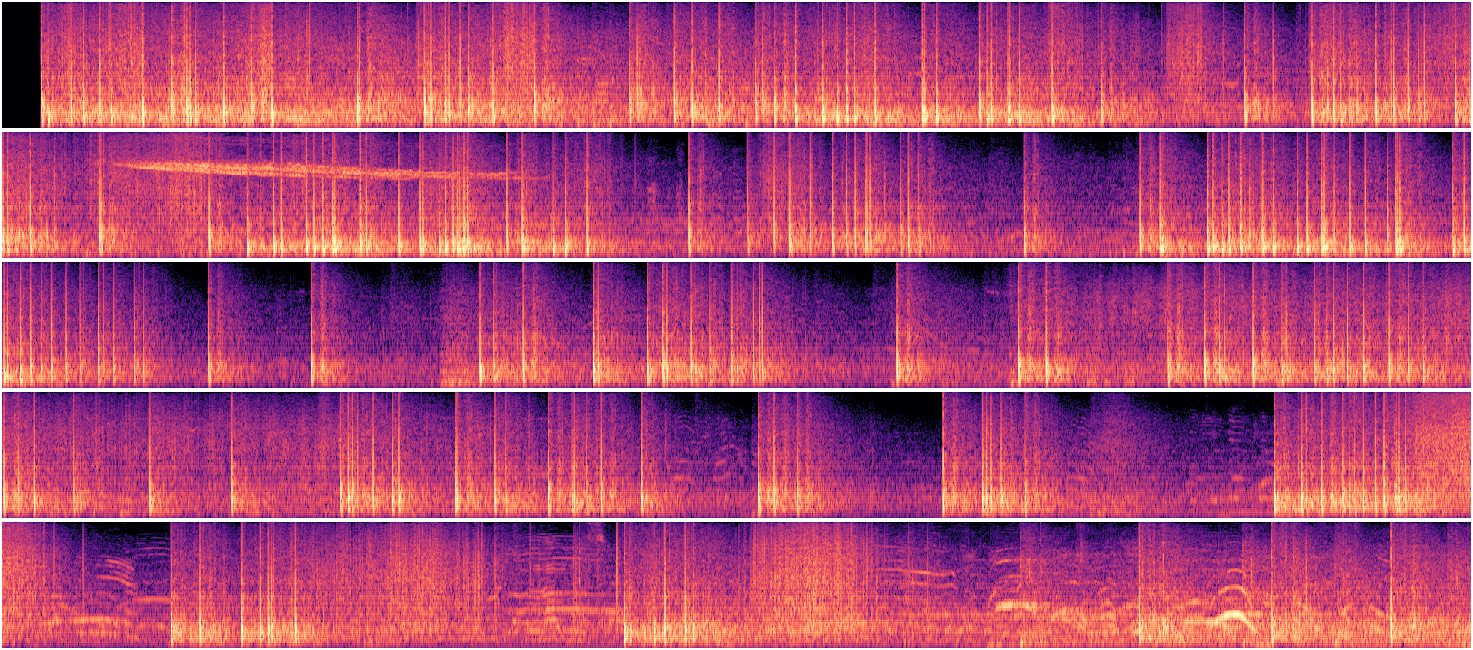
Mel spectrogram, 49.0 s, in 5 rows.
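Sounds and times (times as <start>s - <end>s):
fireworks bangs and crackling: 0.2s - 48.9s
falling firework whistle: 10.4s - 13.6s.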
